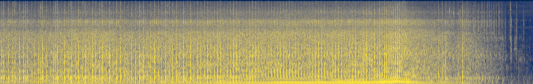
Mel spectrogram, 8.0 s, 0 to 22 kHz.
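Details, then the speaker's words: Saito FA-300T twin-cylinder glow engine, hand-started cold on its original glow plugs with a dual glow adapter: a fast, even crackle from both cylinders at steady throttle, then it winds down and stops. Both cylinders firing cleanly; normal running. "Okay, so both cylinders were firing then. It was sounding good."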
